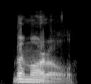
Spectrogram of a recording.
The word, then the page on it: balmoral: British English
